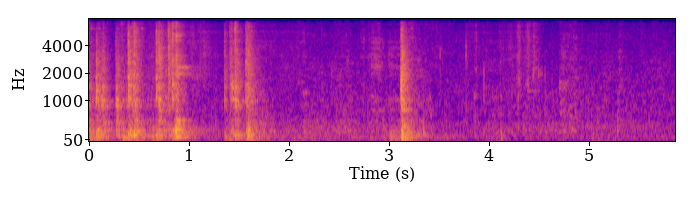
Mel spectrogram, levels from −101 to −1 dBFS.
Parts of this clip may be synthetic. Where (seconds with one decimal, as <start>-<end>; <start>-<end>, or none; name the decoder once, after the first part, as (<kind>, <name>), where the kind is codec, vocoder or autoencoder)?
0.6-2.1 (autoencoder, DAC-VAE); 3.7-4.4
